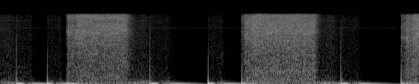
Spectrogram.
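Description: A hand spray bottle misting a moisturizing spray onto hair. There are two long hisses of under a second each, a shorter, fainter one between them, and small clicks in the gaps.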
